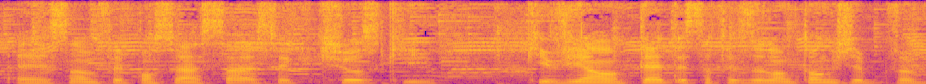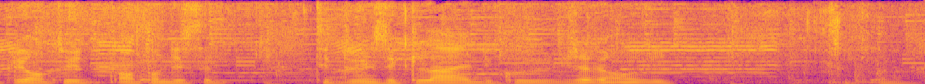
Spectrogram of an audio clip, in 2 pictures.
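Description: A young man in his twenties, raised in Kenya, answers a youth radio interview at a middle pitch. He pauses often and restarts his sentences, and a faint bed of music plays under his voice. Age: 20s. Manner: hesitant, many fillers and restarts. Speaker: youth worker, interview guest.

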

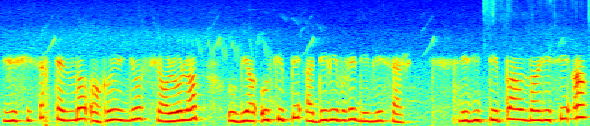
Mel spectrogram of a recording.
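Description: A woman's voice: fairly high pitch, fairly even intonation, moderate pace. A female performer voicing a busy god's polite, businesslike answering-machine greeting through a phone filter. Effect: telephone answering machine filter. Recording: tinny noisy phone line.

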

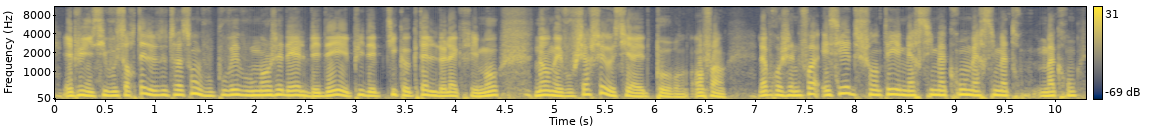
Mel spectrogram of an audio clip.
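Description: A man with a lightly raised pitch delivers a satirical radio monologue. His phrasing is colloquial and ironic, playing at naivety. The sound is dry, with hardly any room to it. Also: a little fast, no room sound. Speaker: radio show host.

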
